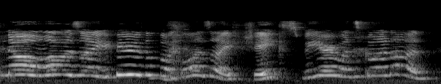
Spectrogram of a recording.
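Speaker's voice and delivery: high, helpless laughing disbelief. Real, not acted. Reacting to own old message.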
